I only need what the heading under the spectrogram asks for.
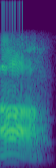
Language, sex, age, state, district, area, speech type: Assamese, male, 60+, Assam, Udalguri, urban, conversation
